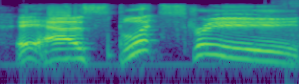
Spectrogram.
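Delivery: slow, high-pitched announcer voice, word by word. Joking about a game feature: Smash announcer voice. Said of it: "you sounded like that announcer from Smash".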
